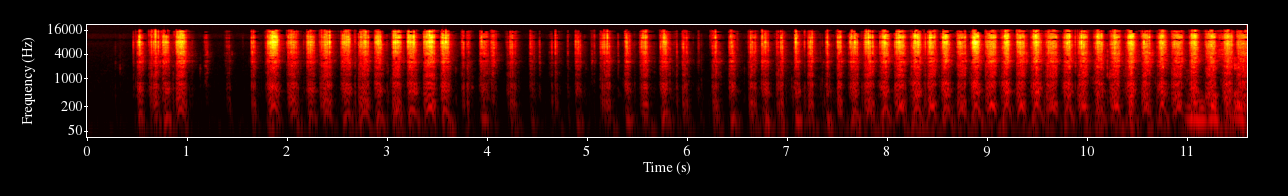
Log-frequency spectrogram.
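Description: A hand saw works steadily through metal down toward a bolt, cutting without going into the pipe, a loud, close, rhythmic rasp of back-and-forth strokes that pauses briefly early on, then speeds up.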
